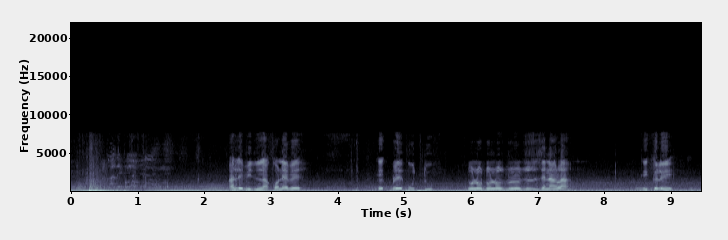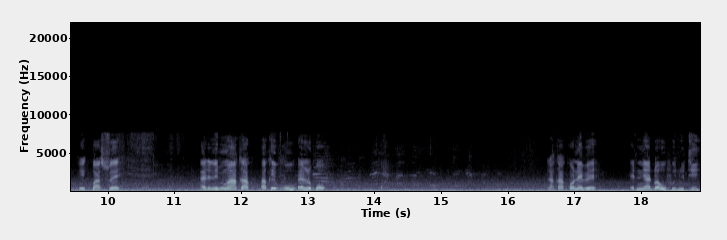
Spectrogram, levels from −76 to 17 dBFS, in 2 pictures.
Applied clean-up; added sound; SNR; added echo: none; Accelerating, revving, vroom; 0 dB; none.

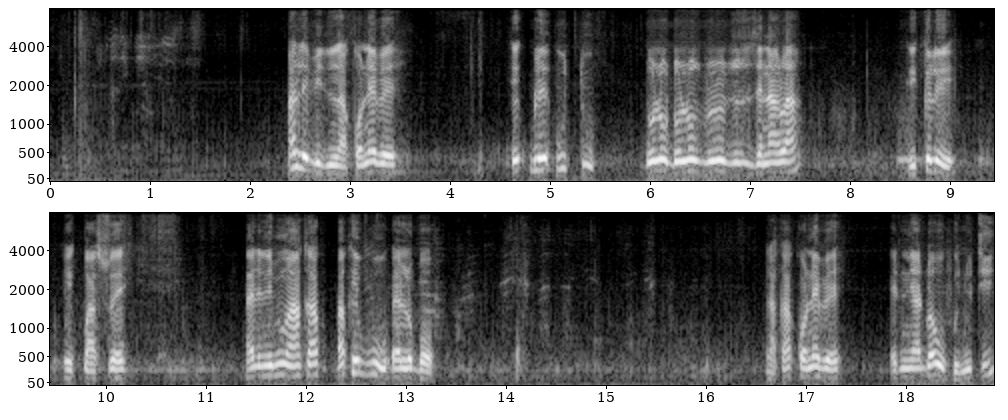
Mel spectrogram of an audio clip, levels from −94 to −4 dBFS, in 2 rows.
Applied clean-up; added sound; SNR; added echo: neural separator model SepFormer DNS4.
